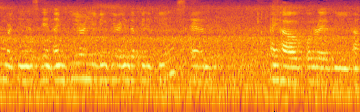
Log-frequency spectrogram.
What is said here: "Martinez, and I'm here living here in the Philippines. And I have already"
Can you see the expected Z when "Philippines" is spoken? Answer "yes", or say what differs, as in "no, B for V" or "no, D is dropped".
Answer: no, S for Z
